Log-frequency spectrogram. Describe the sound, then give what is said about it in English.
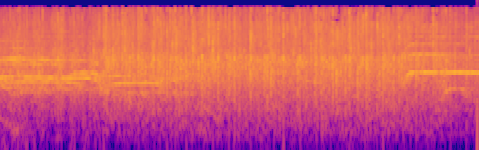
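Loud, sustained applause from a festival comedy show audience as comedian Rhea Butcher is introduced to the stage, a dense steady patter of clapping lasting the whole stretch, with a few whoops and cheers rising over it. “Please give it up for the very funny Rhea Butcher, everybody.”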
